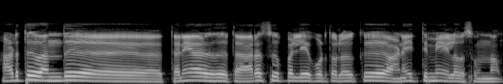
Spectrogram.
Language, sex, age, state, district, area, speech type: Tamil, male, 30-45, Tamil Nadu, Viluppuram, rural, spontaneous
